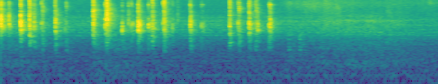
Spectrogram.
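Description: Computer keyboard being typed on: a quick run of keystrokes that stops a little under three seconds in.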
